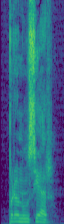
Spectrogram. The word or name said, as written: pronunciar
